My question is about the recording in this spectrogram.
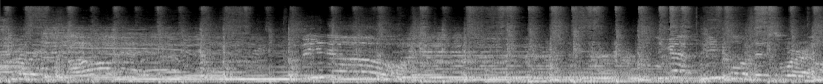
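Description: Live rock band playing loud: electric guitar and drums with a voice singing over them.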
